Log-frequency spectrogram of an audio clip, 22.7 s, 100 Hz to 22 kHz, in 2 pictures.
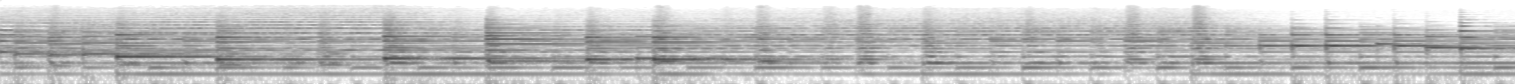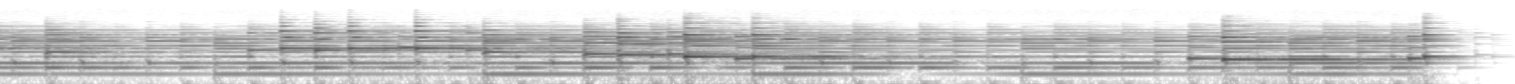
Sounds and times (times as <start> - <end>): Music: 0.0 - 22.7.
